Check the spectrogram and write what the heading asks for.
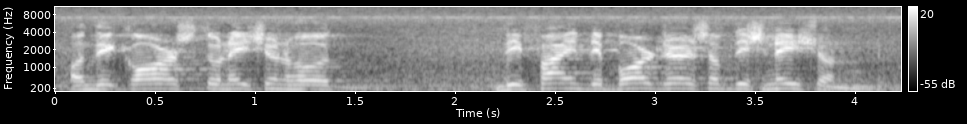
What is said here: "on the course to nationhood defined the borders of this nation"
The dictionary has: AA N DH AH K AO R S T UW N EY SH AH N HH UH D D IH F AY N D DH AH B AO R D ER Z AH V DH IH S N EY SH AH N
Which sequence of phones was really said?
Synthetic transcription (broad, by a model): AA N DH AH K AO R S T UW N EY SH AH N HH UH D D IH F AY N D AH B AO R D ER S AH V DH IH S N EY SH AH N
